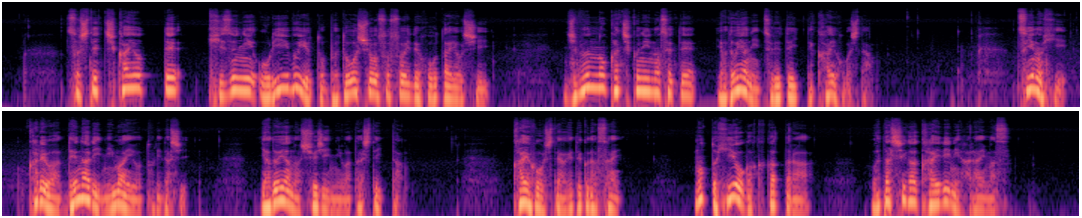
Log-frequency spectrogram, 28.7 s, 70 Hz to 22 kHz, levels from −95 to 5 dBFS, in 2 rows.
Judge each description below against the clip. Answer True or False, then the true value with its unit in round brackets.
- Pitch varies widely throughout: True (7.6 semitones)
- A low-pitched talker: True (115 Hz)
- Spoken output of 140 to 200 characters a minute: False (220 characters per minute)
